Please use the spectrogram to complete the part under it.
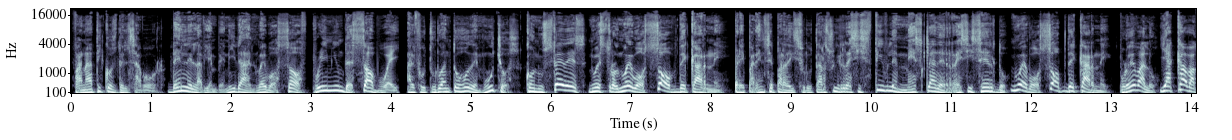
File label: DRY VOICE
